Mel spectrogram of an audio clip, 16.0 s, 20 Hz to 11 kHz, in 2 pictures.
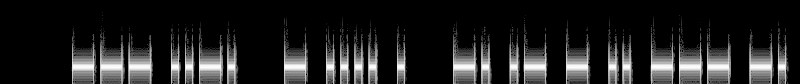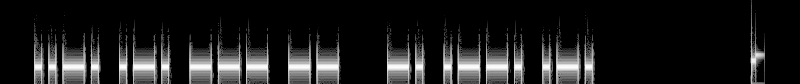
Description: Morse code, heard as a keyed tone, about 17 wpm, 700 Hz. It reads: OF THE NATION FROM NPR
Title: Sets of 5 Words 17wpm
